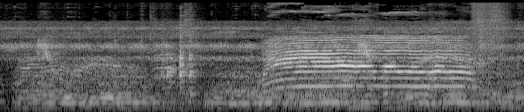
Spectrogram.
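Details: Cat meowing among people talking in Khmer: a drawn-out, harmonic-rich meow that swells and holds for about a second and a half, with steady voices and background chatter throughout.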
